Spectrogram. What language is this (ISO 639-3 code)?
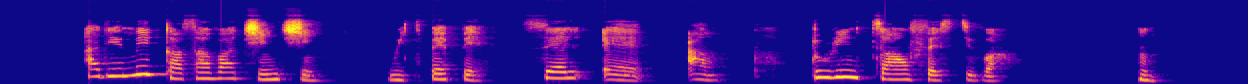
pcm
